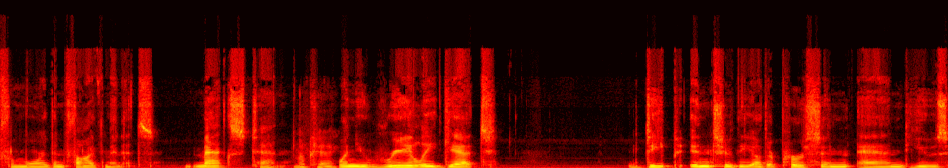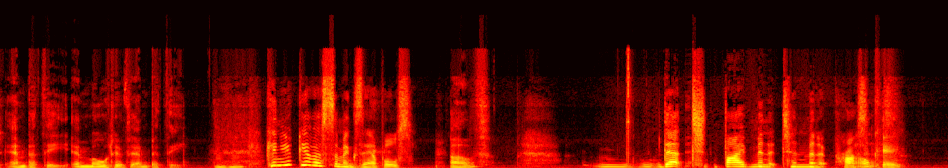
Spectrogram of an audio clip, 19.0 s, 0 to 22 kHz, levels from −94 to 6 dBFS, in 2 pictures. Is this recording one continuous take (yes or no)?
no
